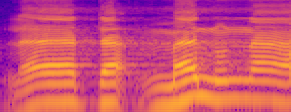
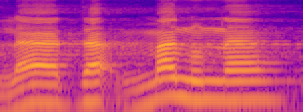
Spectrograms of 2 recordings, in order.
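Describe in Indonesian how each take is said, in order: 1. Vokal nun pertama diucapkan sangat singkat. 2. Vokal nun pertama diucapkan sangat singkat.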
